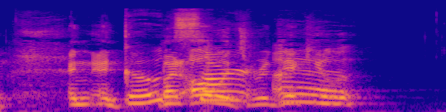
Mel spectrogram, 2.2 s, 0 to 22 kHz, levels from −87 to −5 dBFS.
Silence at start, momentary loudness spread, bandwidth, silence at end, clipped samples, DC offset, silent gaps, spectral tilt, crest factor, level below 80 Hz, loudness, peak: 0 s; 11 LU; 17 kHz; 0.45 s; under 0.1%; under 0.1%; none; -3.5 dB/octave; 16 dB; -70 dBFS; -25 LUFS; -10 dBFS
